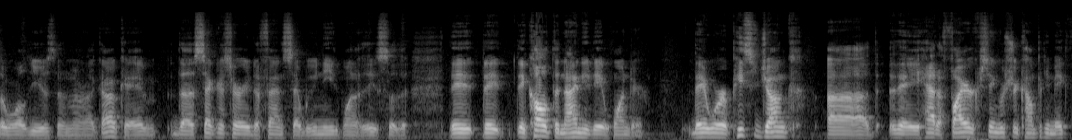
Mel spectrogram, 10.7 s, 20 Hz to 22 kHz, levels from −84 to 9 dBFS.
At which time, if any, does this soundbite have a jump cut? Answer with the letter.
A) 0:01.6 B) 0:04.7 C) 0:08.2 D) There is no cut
D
